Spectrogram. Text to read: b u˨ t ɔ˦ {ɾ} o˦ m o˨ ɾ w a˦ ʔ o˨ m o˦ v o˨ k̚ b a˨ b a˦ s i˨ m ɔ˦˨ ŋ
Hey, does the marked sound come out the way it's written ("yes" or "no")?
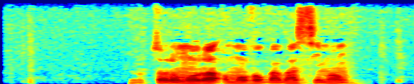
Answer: no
